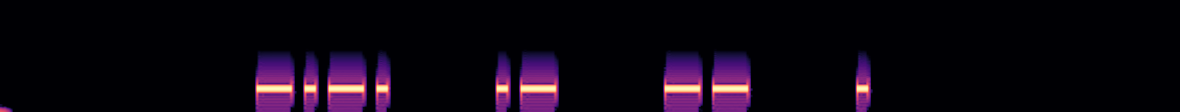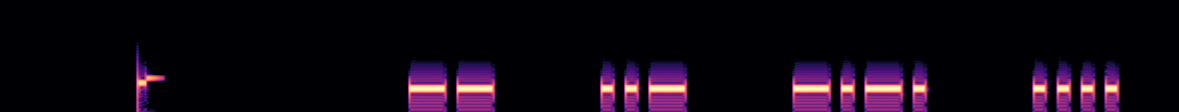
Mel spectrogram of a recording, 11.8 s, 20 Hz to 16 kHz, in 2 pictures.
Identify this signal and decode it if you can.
Morse code, heard as a keyed tone, about 20 wpm, spaced as for 11 wpm, 700 Hz. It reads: CAME MUCH
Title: 3x Character Spacing - Top 200 Words - 20wpm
